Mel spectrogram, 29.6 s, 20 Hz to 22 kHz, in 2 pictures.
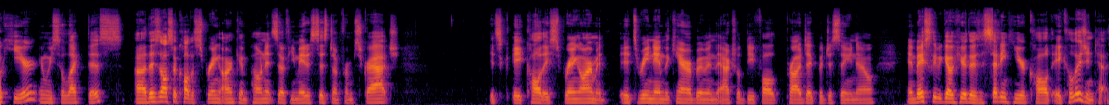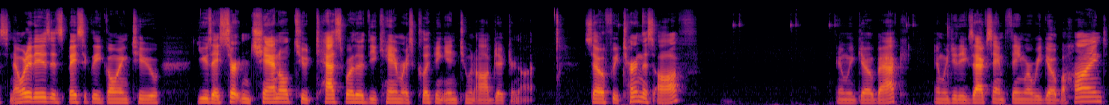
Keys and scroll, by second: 28.0 w, 29.4 w.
